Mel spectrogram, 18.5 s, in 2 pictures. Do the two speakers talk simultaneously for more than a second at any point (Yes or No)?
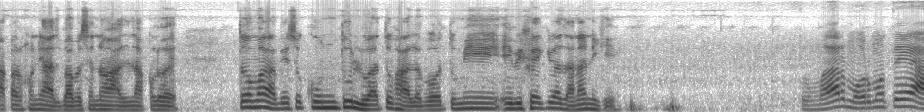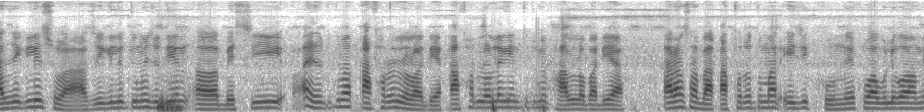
No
